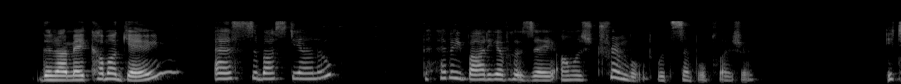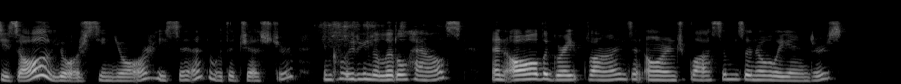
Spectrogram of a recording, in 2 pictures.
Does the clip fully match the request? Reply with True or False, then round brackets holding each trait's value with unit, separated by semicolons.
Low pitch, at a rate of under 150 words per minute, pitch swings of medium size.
False (220 Hz; 140 wpm; 4.2 semitones)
